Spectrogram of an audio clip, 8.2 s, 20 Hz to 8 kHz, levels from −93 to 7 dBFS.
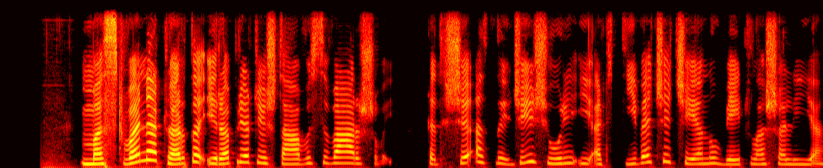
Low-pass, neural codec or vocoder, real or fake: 7.2 kHz; none; real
